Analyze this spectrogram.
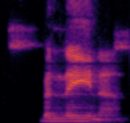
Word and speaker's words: banana: For example, pisang itu di suku kata kedua itu ada apostrof. Itu berarti penekanannya di suku kata kedua. Banana.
